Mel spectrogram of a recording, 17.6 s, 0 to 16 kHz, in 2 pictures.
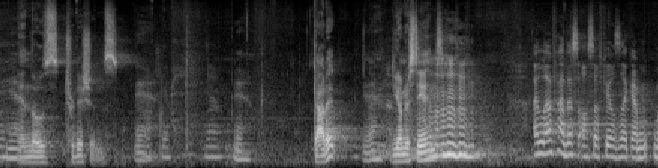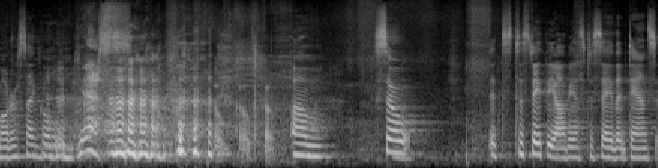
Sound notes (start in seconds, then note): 9.5 laughing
